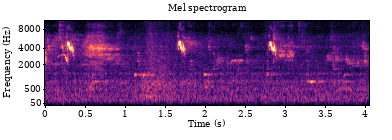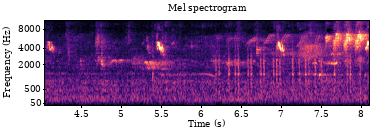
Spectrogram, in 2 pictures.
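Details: Indian chat, or brown rock chat, found in northern and central India on old buildings and rocky ground, giving brief high piercing chirps spaced roughly a second apart, with a soft rushing background and rising noise at the end.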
